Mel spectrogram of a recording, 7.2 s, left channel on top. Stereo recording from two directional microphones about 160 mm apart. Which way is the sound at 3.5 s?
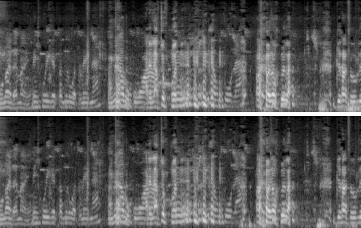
Centre (ahead or behind).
